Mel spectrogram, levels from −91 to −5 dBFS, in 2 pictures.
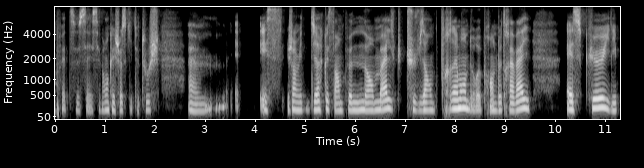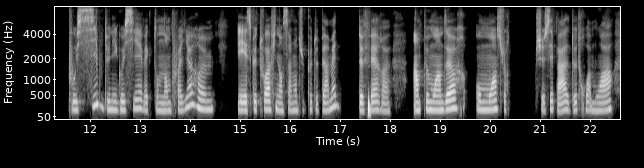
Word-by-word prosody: fait, - - -10
heu, - - -11
c'est 75 - 0
c'est 175 - -4
vraiment 170 +2 -6
quelque 165 -2 -4
chose 80 - +3
qui - - -15
te - - -13
touche, - - -1 0.6
hem 150 +3 -6 0.5
et - - -11 0.4
et - - +2
c - - -8
j'ai 175 - +1
envie 165 -1 -3
de 175 +1 -21
dire 175 0 +1
que 180 - -1
c'est 175 - -5
un 155 +1 -1
peu 165 +1 -5
normal, 170 +3 +1
que - - -8
tu 175 - +1
viens 165 +1 -2
d - - -14 0.2
vraiment 195 +3 +3
de - - -3
reprendre 85 - -4
le 160 - -3
travail. 180 +6 +2 0.7
Est-ce 175 0 +4
qu'il 205 -4 +3
est 155 - -7 0.3
possible 180 +9 +1
de 180 -2 -3
négocier 175 +3 +1
avec 160 -4 -5
ton 160 -1 -4
employeur, 190 - -2
hem 185 -2 0 0.5
et 165 0 +6
est-ce 160 - +2
que 170 - +2
toi 180 +1 +4
financièrement, 160 -1 -2
tu 165 +1 -4
peux 170 -2 -8
te - - -6
permettre 185 +11 -1 0.4
de 160 - +5
faire, 165 +1 +3
heu, 150 0 -4 0.5
un 165 +1 +7
peu 175 +2 -2
moins 170 -1 +4
d'heures, 190 +4 +4 0.2
au 175 - +1
moins 170 +2 +3
sur, - - -3 0.5
je - - +3
sais 180 - +2
pas, 165 +1 +4
2-3 165 +1 -4
mois 160 +4 +1
170 Hz, 175 wpm, -25 LUFS, 160-180 Hz, 0.7 s, un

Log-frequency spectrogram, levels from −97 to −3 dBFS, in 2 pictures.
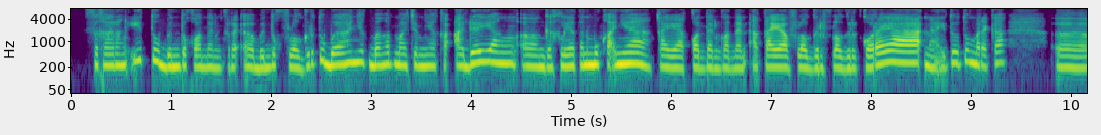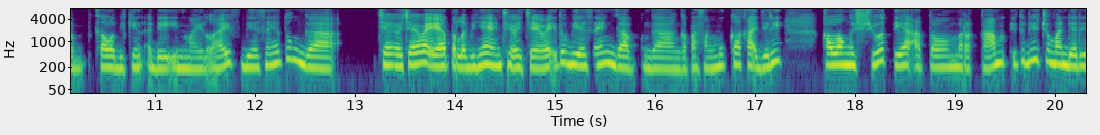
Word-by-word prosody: sekarang 230 0 -1
itu 310 -1 -2
bentuk 215 -1 +1
konten 205 -2 -3
kre 210 +1 -8
eee, 205 - -3
bentuk 200 +3 -2
vlogger 210 +3 -3
itu, 300 - +1
banyak 255 +4 +3
banget 230 +2 +1
macamnya 220 -1 -1
Kak. - - -9
Ada 215 +4 +2
yang, 275 -2 +2 0.2
eee, 215 0 -2
nggak 205 0 -4
kelihatan 220 +1 +1
mukanya, 245 -2 +3
kayak 200 -2 -2
konten-konten, 195 -1 -4
a - - -4
kayak 205 -1 +1
vlogger 195 0 -3
vlogger 190 +2 -3
Korea. 265 +5 +5
Nah 215 - 0
itu 265 0 -3
tuh 290 - -6
mereka, 250 +4 -2 0.5
eee, 195 -3 -3 0.2
kalau 205 -2 +1
bikin 200 +3 -5
a - - -8
day 190 -1 -2
in 195 - -2
my 185 -1 -4
life 240 +7 -3
biasanya 210 +4 -2
tuh 340 -2 -2
nggak 195 -4 +1 0.5
cewek-cewek 240 +3 +4
ya, 215 - +7
terlebihnya 215 +3 +2
yang 225 - +1
cewek-cewek 195 -2 0
itu 270 - 0
biasanya 230 0 +2
nggak 200 -3 +1 0.2
nggak 190 -1 -3
nggak 180 - -8
pasang 195 +1 -4
muka 230 +2 -2
Kak. 235 -3 +1
Jadi 225 +10 0 0.4
kalau 240 0 +5
nge-shoot 240 +5 +1
ya 230 +1 +2
atau 205 0 -4
merekam 205 +4 -1
itu 245 +3 -9
dia 290 +5 0
cuman 255 -5 +1
dari 220 0 0
215 Hz, 190 wpm, -19 LUFS, 200-240 Hz, 0.5 s, ya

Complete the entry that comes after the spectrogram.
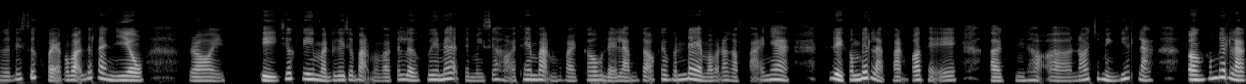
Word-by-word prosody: rồi 190 0 -6
đến 240 +5 -4
sức 310 +5 -3
khỏe - - +1
của 200 - -5
bạn 205 +2 +4
rất 285 +2 -3
là 275 - +5
nhiều. 195 -3 +4 0.5
Rồi, 175 -1 -1 0.4
thì 180 -3 +5
trước 265 +4 0
khi 245 -1 +5
mà 195 -5 +3
đưa 195 +3 -1
cho 210 0 -4
bạn 205 - -2
một - - -12
vài 165 - -4
cái 220 0 -4
lời 190 -3 +1
khuyên 220 0 +2
á, 265 +2 +3
thì 180 - -9
mình 170 0 -9
sẽ 230 +6 -8
hỏi 215 -5 -6
thêm 225 -1 +1
bạn 220 -5 +2
một 185 - -13
vài 175 -2 -5
câu 205 0 -1
để 170 -4 -4
làm 175 +1 -2
rõ 190 +1 -3
cái 225 0 -3
vấn 215 +2 -2
đề 240 -4 +5
mà 170 -2 -3
bạn 175 - -8
đang 195 - -3
gặp 175 -2 -5
phải 195 - -6
nha. 220 -2 +3 0.2
Thế 280 - -10
thì 230 - +9
không 210 +3 +2
biết 290 +2 +5
là 265 - +1
bạn 185 +5 -2
có 210 +1 +2
thể 195 +2 -4 0.3
ờ, 175 -1 +1 0.3
họ 195 0 -2
ờ, 170 -1 -5
nói 200 +7 -1
cho - - -7
mình 190 -5 0
biết 260 0 -2
là 195 -2 0 0.3
ờ, 220 -1 +6
không 290 +3 +2
biết 335 -2 +5
là, 205 -5 +6
205 Hz, 310 wpm, -26 LUFS, 180-225 Hz, 0.5 s, thì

